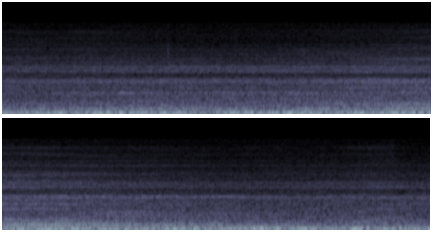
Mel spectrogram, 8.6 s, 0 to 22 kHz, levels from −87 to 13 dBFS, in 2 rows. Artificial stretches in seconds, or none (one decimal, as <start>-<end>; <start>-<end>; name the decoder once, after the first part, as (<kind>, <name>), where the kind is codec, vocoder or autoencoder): none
